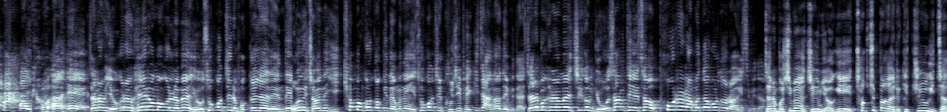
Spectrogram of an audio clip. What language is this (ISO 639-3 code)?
kor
